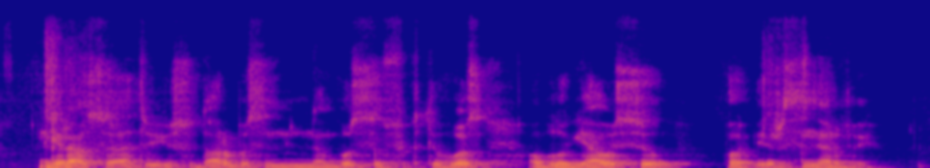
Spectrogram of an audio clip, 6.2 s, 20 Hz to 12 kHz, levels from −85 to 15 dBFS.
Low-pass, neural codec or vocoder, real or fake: 10.8 kHz; autoencoder, 48 kHz, 128 numbers a frame, DAC-VAE, trained on Japanese speech; fake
